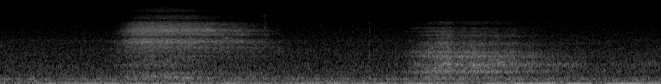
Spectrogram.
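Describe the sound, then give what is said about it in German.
Slow, conscious breathing during a guided mindfulness exercise: two long, airy breaths, each a soft hiss lasting over a second. A quiet pause separates them, with a low steady background hiss beneath. “atme gerne ein paar Mal bewusst ein und aus.”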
